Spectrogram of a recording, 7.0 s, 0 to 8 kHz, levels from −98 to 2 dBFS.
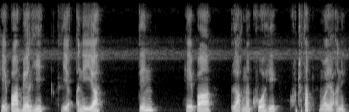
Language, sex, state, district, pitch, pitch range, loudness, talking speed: Mizo, male, Mizoram, Aizawl, 145 Hz, 140-155 Hz, -21 LUFS, 145 wpm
